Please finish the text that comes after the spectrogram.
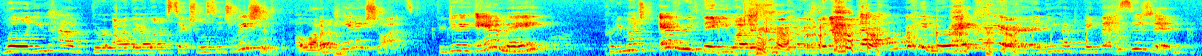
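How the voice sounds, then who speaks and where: A woman voice actress on a convention panel, chatty and animated, laughing often and quizzing the audience. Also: high voice, fairly quick, crowd noise. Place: large convention panel room. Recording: very echoey hall from a distance.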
